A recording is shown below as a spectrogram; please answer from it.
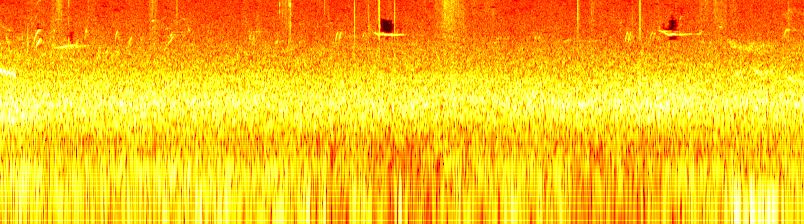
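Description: Hooves of a heavy black cob walking on grass, against a steady background rush, with a few faint bird chirps.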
